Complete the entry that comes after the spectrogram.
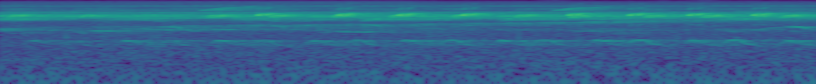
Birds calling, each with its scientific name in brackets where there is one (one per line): Black-tailed Trogon (Trogon melanurus)
Dusky-throated Antshrike (Thamnomanes ardesiacus)
Paradise Tanager (Tangara chilensis)
Hauxwell's Thrush (Turdus hauxwelli)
